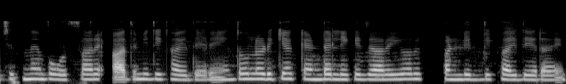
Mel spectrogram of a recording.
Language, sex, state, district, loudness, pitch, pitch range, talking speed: Hindi, female, Uttar Pradesh, Saharanpur, -19 LUFS, 235 Hz, 225-245 Hz, 210 wpm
